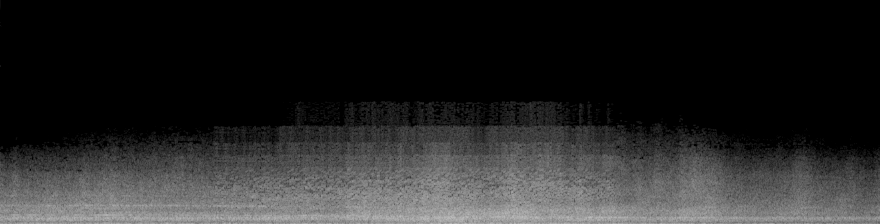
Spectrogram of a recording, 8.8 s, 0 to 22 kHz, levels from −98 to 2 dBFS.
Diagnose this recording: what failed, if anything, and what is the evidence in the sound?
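The network stage failed: the connection slowed and the adaptive stream switched to a lower bitrate for a stretch. From 2.15 s to 6.15 s, four seconds in all, the quality abruptly drops, with codec artefacts rising. There is no gap at either switch, only sudden changes in quality, which fits the player dropping from Opus at about 64 kbit/s to about 16 kbit/s and then returning.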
